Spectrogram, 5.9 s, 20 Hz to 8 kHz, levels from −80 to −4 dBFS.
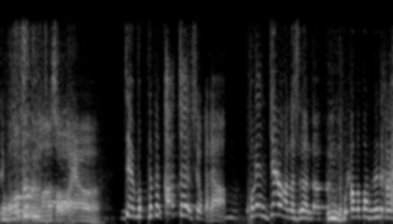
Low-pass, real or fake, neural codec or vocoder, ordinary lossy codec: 7.2 kHz; fake; codec, 16 kHz, 0.5 kbps, X-Codec, HuBERT features, trained on balanced general audio; none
